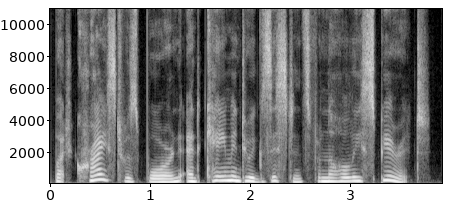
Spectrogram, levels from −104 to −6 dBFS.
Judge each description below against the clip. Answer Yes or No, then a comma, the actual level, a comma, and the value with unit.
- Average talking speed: Yes, average, 185 wpm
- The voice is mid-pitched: No, high, 230 Hz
